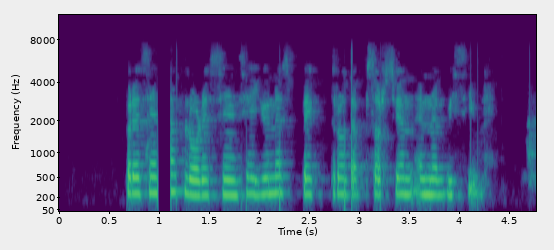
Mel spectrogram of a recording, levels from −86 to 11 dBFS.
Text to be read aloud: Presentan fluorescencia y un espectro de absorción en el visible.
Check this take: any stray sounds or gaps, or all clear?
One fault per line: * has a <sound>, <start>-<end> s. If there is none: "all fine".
* has a dropout, 1.0-1.1 s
